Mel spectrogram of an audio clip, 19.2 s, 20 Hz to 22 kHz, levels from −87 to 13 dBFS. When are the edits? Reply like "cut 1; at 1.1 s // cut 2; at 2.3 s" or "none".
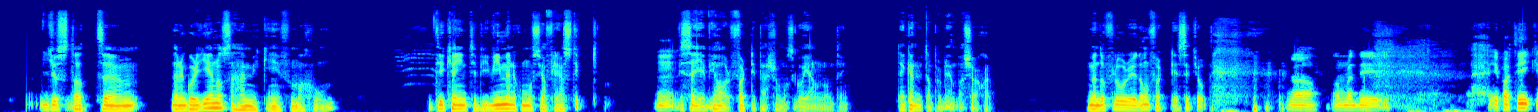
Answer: none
